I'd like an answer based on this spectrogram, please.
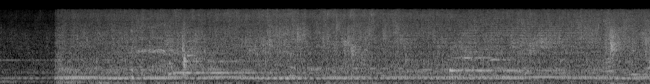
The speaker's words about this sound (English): She steps into the showers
